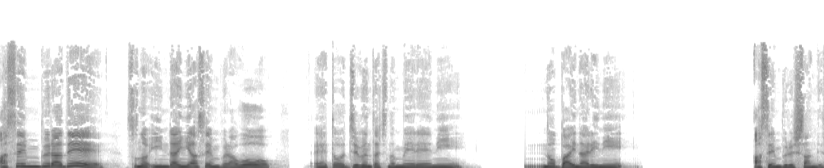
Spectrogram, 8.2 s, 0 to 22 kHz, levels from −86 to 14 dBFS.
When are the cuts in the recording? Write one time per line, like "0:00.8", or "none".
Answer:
none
